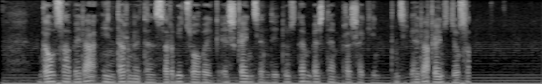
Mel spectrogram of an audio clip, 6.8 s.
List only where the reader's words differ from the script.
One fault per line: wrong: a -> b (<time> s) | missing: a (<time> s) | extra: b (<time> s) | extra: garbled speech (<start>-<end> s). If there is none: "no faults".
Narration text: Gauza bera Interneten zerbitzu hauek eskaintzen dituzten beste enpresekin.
extra: garbled speech (4.9-5.9 s)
